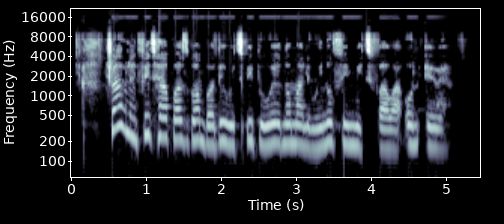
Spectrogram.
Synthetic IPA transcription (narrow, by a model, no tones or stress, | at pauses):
tɹavlĩŋfidhɛlˠpɔs̬ɡɔ̃nbɔdiwidpipl̩wenɔmaliwinofimitfɔawaʔõneɹia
